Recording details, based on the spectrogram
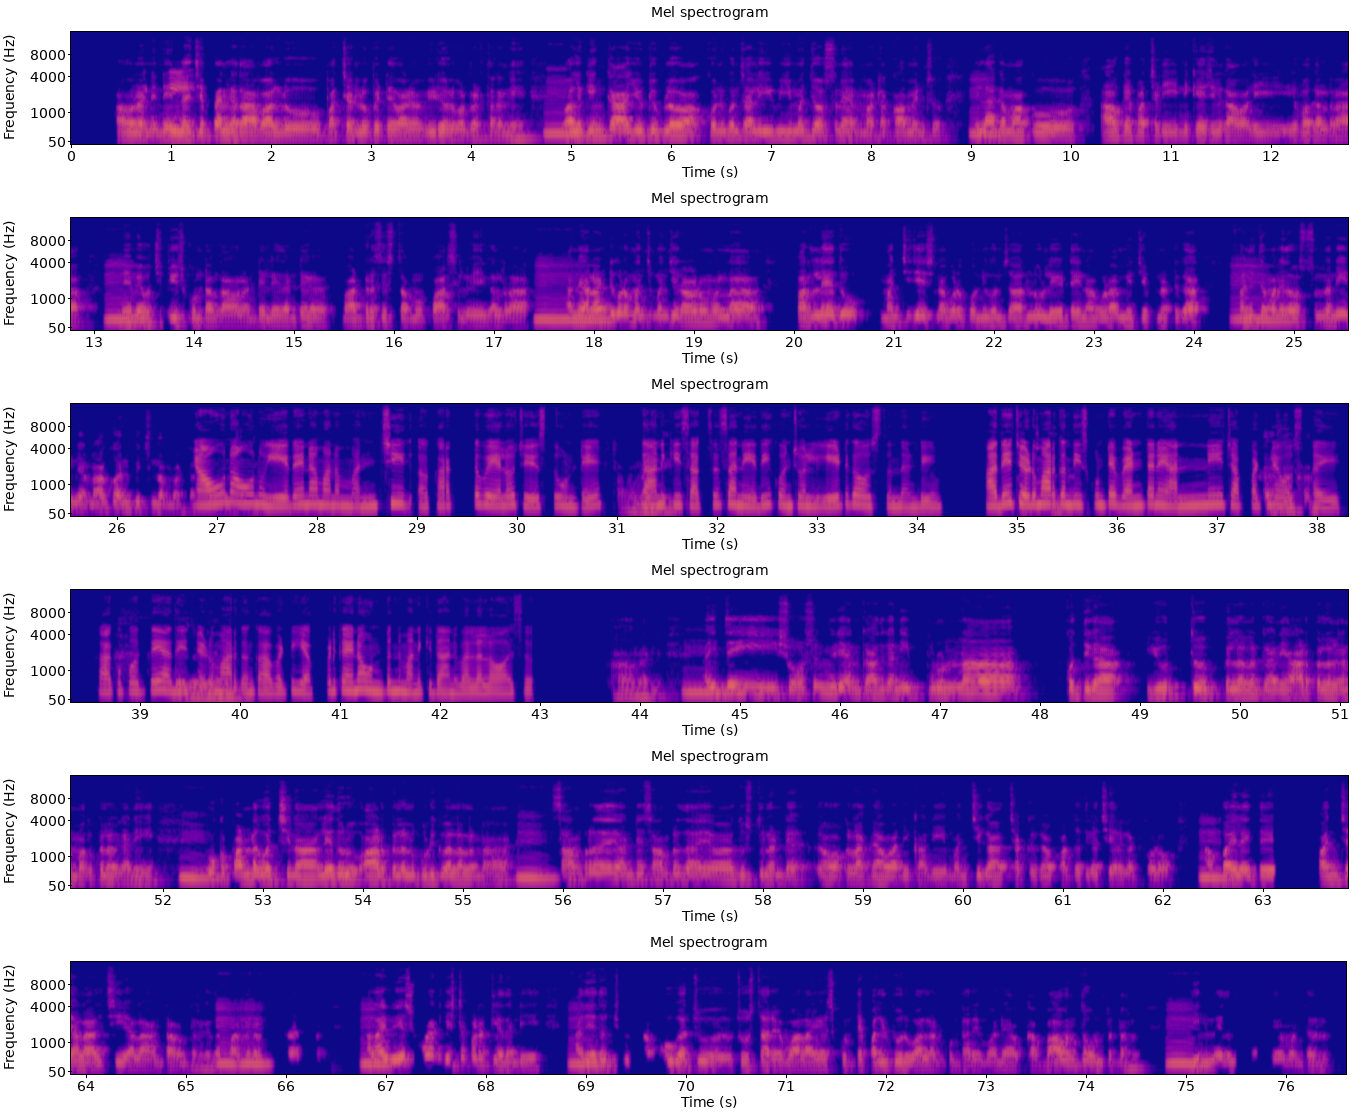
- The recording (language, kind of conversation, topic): Telugu, podcast, సోషల్ మీడియా సంప్రదాయ దుస్తులపై ఎలా ప్రభావం చూపుతోంది?
- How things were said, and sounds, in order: in English: "యూట్యూబ్‌లో"; in English: "కామెంట్స్"; in English: "అడ్రెస్"; in English: "పార్సిల్"; in English: "లేట్"; in English: "కరెక్ట్ వేలో"; in English: "సక్సెస్"; in English: "లేట్‌గా"; laugh; in English: "లాస్"; in English: "సోషల్"; in English: "యూత్"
